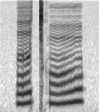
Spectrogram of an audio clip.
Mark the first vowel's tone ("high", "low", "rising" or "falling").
rising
